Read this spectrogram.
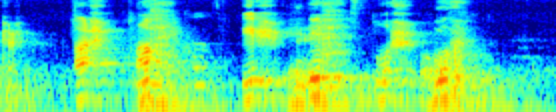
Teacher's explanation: اب اگلا ہے حا، جو حلق کے درمیان سے ادا ہوتا ہے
